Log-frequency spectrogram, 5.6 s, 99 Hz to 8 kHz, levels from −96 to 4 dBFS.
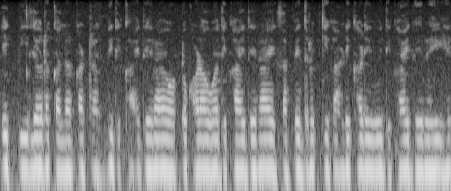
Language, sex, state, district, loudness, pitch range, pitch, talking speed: Hindi, female, Chhattisgarh, Korba, -16 LUFS, 160-165 Hz, 160 Hz, 285 wpm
